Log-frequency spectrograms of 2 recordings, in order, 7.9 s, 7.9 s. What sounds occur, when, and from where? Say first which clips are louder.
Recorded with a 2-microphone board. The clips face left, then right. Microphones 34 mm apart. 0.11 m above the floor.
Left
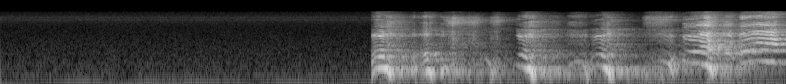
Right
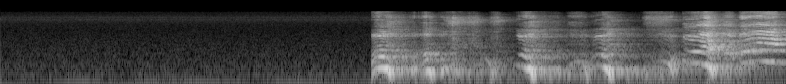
3.7 s crying: left 1 dB; 20° left (ahead or behind), 1.3 m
